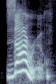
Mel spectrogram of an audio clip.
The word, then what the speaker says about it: zaru: But there's also a Japanese word that sort of implies the negative, which is zaru, which phonetically sound very similar, right? Mm-hmm. So saru, monkey, zaru, not.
